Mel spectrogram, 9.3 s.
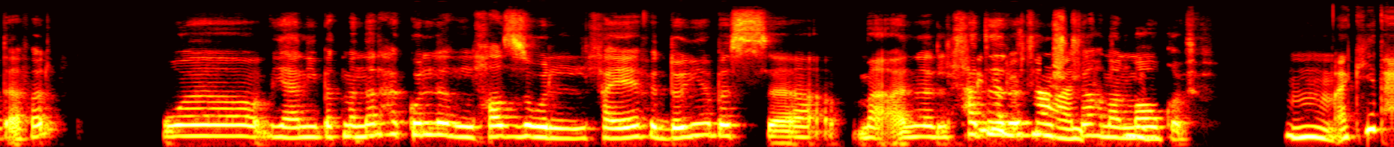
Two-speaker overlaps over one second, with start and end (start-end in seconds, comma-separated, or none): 6.4-7.8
